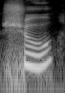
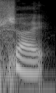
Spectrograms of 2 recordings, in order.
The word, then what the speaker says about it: Scheu: People mispronounced the entire name Scheu, commonly saying it as Scheu instead of Shy.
